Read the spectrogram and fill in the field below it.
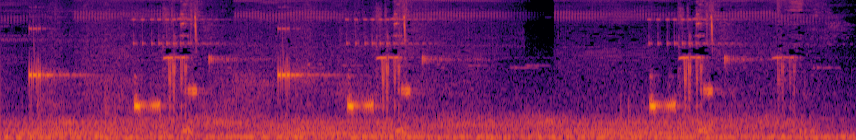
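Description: A handheld scanner chirps and beeps in quick electronic bursts.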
